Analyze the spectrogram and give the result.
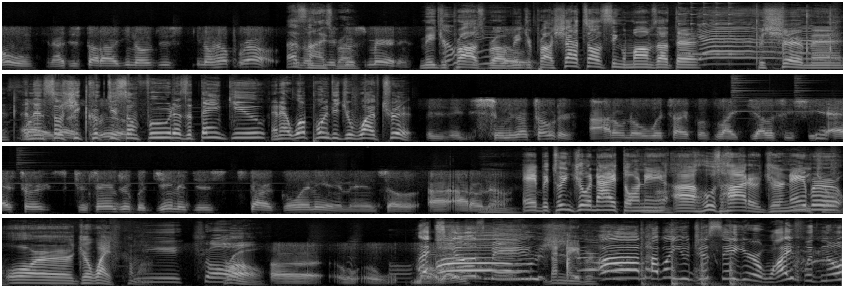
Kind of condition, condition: link, phone line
